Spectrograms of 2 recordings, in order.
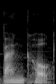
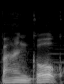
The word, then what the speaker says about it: Bangkok: from this name of Bangkok where we can see the city's proper pronunciation in English we put the G sound at the end of the first syllable hence white sounds so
